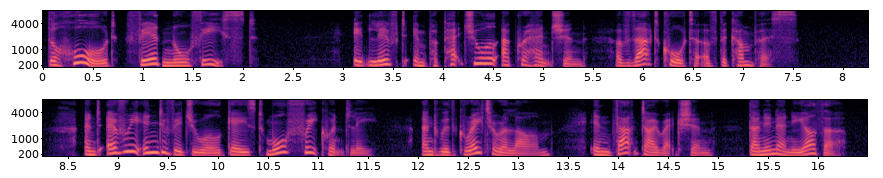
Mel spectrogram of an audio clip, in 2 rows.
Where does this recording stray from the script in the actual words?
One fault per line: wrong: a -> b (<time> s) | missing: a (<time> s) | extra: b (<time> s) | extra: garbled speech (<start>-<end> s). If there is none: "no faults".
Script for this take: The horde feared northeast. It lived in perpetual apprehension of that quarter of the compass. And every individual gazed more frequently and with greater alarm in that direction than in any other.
no faults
